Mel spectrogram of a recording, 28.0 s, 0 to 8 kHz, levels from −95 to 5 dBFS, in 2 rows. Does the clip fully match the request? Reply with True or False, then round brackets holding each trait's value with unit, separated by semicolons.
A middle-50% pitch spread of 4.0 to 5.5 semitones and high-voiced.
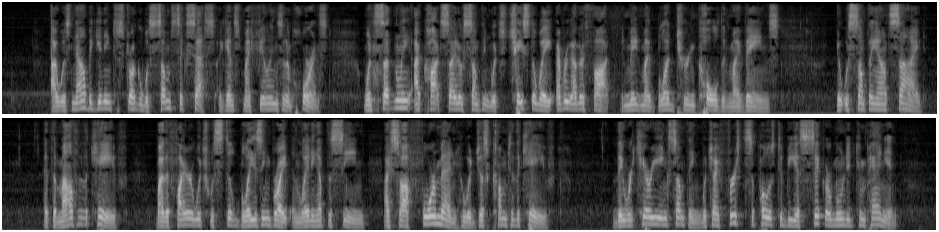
False (4.6 semitones; 145 Hz)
